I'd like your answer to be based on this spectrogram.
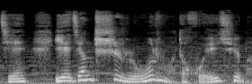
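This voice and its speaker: Over music in the background, a man with a fairly high pitch speaks at a very slow pace with very wide pitch swings. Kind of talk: sleep poetry reading. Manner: soft, slow, intimate.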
